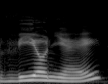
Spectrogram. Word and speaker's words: Viognier: So I would say my go-to wine, if it's a white wine at Thanksgiving, is called Viognier. And that, I'm going to spell that. It's V-I-O-G-N-I-E-R.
